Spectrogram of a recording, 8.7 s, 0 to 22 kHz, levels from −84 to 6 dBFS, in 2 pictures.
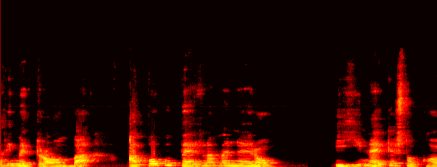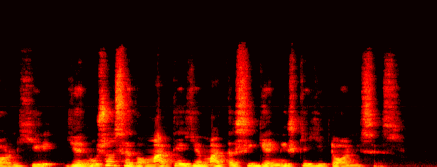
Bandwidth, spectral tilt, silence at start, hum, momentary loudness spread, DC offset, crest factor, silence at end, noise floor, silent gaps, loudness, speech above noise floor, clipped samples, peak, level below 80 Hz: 15.5 kHz; -5.5 dB/octave; 0 s; none; 6 LU; under 0.1%; 16 dB; 0.4 s; -71 dBFS; none; -22 LUFS; 49 dB; under 0.1%; -8 dBFS; -78 dBFS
